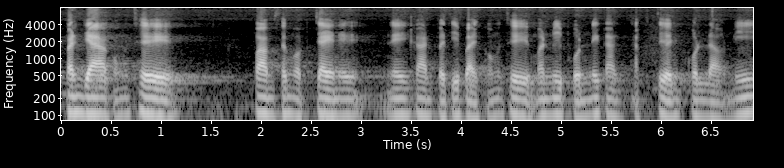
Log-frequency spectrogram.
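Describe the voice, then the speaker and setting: A man giving a Buddhist sermon in a calm, measured way, speaking straight to his listeners. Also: low-pitched. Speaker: Buddhist preacher. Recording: long hall reverb.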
